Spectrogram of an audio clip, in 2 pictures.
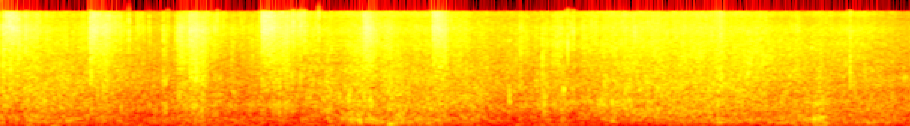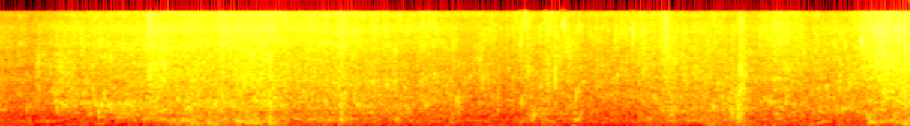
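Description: Footsteps crunching on beach pebbles at a walking pace for the first few seconds, then a steady wash of sea surf with wind buffeting the microphone, and a few more crunching steps near the end.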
